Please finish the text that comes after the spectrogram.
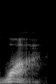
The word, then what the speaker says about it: Wacom: cool so Wacom first the wuah is the Japanese symbol for harmony it's how it's pronounced wha so the Wacom the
